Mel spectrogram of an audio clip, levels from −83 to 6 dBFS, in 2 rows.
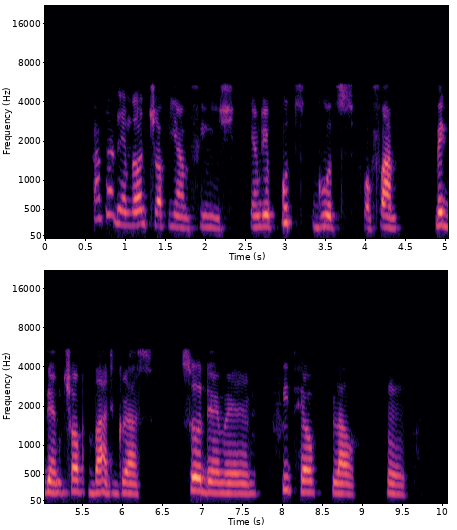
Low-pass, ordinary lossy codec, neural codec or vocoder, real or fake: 5.4 kHz; none; codec, 24 kHz, 6 kbps, HILCodec; fake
